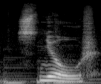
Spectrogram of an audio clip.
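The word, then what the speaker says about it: snjór: 冰岛语“ 雪”这个字呢，其实跟英文还蛮像的，但是它有一点点不一样哈。我现在要念，大家就听清楚了。它的发音是 “snow”。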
